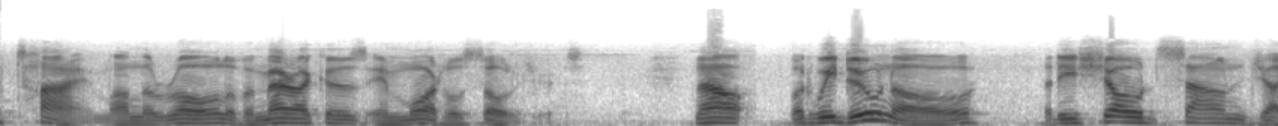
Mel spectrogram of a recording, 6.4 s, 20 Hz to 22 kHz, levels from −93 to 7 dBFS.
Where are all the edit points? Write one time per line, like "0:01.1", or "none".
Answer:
0:03.8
